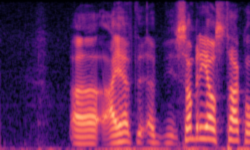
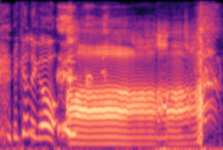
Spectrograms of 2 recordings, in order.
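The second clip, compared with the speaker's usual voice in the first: mock robot ah; 9 dB louder, much slower than usual. Imitating the robot's "Ah.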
